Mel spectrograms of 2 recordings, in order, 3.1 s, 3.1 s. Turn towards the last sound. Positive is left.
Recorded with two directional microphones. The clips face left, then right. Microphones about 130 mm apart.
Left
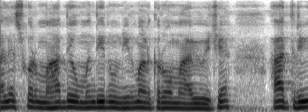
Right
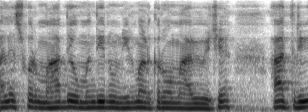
turn(degrees=55)  # may be behind; listen again after turning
